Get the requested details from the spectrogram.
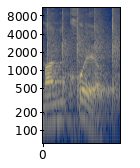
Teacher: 기역하고 히읗하고 합쳐져서 키읔이 됐습니다. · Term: 격음화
